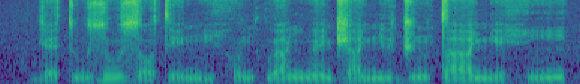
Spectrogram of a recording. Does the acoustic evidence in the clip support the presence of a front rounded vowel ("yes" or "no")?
no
